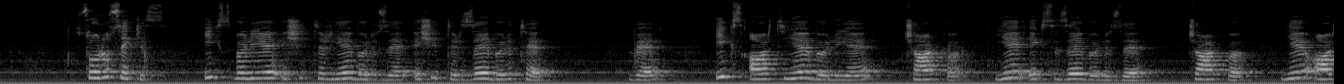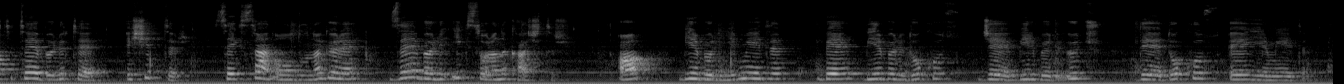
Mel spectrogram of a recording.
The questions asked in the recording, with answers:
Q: X bölü Y eşittir Y bölü Z eşittir Z bölü T ve X artı Y bölü Y çarpı Y eksi Z bölü Z çarpı Y artı T bölü T eşittir 80 olduğuna göre Z bölü X oranı kaçtır?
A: Doğru cevap B 1 bölü 9.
